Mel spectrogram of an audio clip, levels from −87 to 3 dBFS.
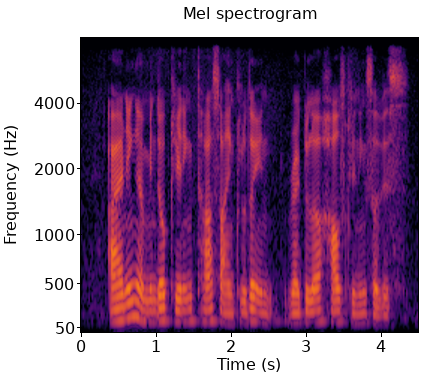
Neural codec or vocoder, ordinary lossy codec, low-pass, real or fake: none; none; 7.2 kHz; real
